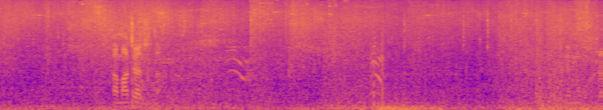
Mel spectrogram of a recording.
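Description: Magic spells crackle and boom during a fight.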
